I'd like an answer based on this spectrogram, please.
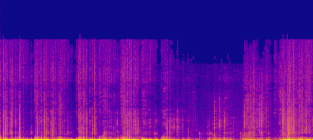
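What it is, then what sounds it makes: Felt Christmas stocking. Fingers scratch and rub a large, empty, soft red felt Christmas stocking with a white plush cuff close to the microphone. The result is a dense run of low, muffled rumbling scratches with faint bright rustle on top, loud for the first three seconds, then quieter and patchy before rising again near the end.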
